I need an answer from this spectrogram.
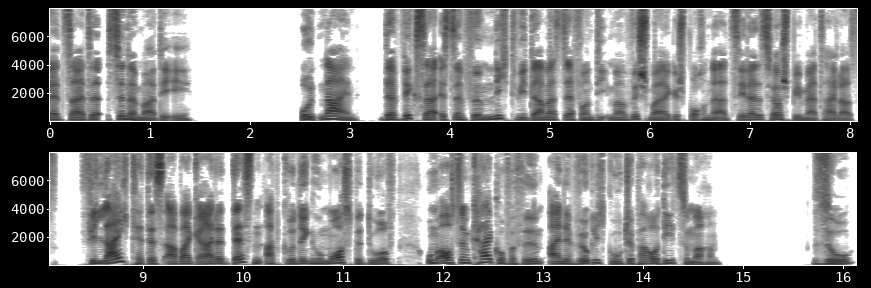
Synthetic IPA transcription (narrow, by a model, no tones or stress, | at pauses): ɛtz̥aɪtəsɪnɛmadḛːʔeː | ʔʊntnaɪn | d̥eːɐvɪksɐʔɪstɪmfɪlmnɪçtv̥iːdaːmaːlsd̥eːɐfɔndiːtmavɪʃmaɪɐɡəʃpʁ̥ɔχənəɛɐt͡sɛːlɐdɛshøːɐʃpiːlmɛɐtʰaɪlɐ̰s | fɪlaɪçthɛtəɛsʔaːbɐɡəʁaːɾədɛsn̩ʔap̚ɡ̥ʁʏndɪɡŋ̩humoːɐsb̥ədʊɐftʔʊmaʊxdɪmkʰalkofɐfɪlmʔaɪnəvɪɐklɪçɡ̥uːtəpʰaʁodiːt͡sumaχn̩ | zoː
